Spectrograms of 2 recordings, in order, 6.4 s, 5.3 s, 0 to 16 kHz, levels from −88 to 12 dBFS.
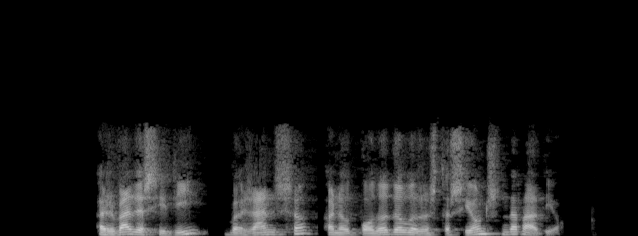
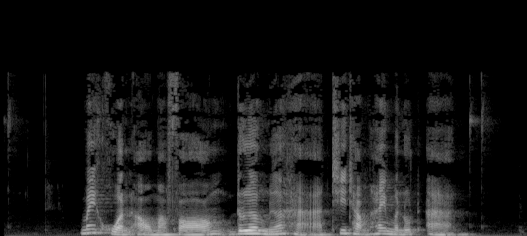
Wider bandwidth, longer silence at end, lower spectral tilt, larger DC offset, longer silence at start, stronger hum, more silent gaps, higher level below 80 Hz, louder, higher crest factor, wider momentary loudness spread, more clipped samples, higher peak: second, 7.8 kHz vs 11.5 kHz; first, 0.8 s vs 0.55 s; second, -5 dB/octave vs -6.5 dB/octave; neither; first, 1 s vs 0.8 s; neither; first, 2.09-2.24 s, 3.19-3.23 s vs none; second, -60 dBFS vs -52 dBFS; about the same, -19 LUFS vs -21 LUFS; about the same, 18 dB vs 20 dB; second, 9 LU vs 12 LU; neither; about the same, -2 dBFS vs -2 dBFS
